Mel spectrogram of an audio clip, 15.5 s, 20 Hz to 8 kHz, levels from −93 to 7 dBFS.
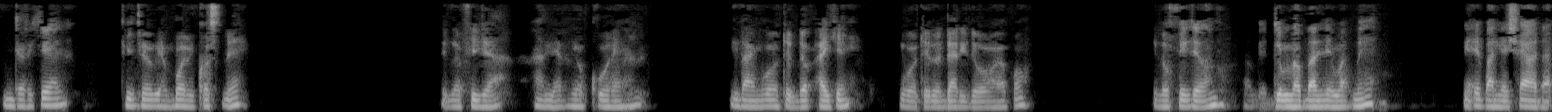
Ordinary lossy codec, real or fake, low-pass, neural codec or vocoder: MP3, 32 kbps; fake; 7.2 kHz; codec, 16 kHz, 1 kbps, FreqCodec, larger model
